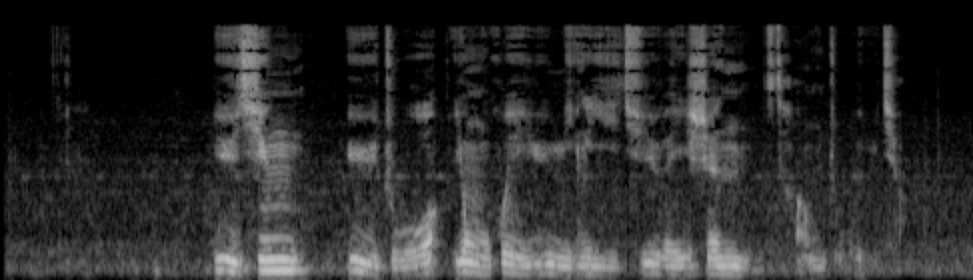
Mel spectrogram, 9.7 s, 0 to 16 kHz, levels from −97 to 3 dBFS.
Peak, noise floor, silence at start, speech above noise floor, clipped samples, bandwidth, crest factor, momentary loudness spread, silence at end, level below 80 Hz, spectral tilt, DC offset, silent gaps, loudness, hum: -12 dBFS; -62 dBFS; 0.65 s; 32 dB; under 0.1%; 11.5 kHz; 20 dB; 17 LU; 0.8 s; -66 dBFS; -4.5 dB/octave; under 0.1%; none; -30 LUFS; none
